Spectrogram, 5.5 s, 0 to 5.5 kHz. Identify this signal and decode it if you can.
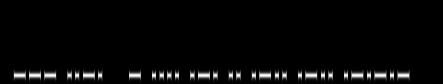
Morse code, heard as a keyed tone, about 25 wpm, 600 Hz. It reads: OF THRILL.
